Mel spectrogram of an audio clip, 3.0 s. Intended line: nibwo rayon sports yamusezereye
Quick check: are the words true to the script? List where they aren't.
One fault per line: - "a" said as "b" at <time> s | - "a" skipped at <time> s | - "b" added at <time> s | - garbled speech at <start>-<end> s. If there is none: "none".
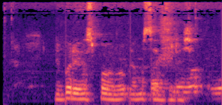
none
